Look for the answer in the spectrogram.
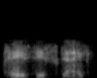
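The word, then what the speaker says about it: Tasti Skank: And let's talk a little bit about this Tasty Skank band you're in. Am I pronouncing that correctly? – Yes, T-A-S-T-I, Skank, one word.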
